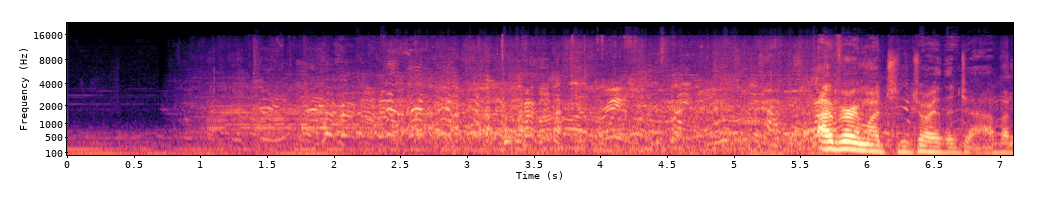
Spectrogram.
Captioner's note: general chatter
